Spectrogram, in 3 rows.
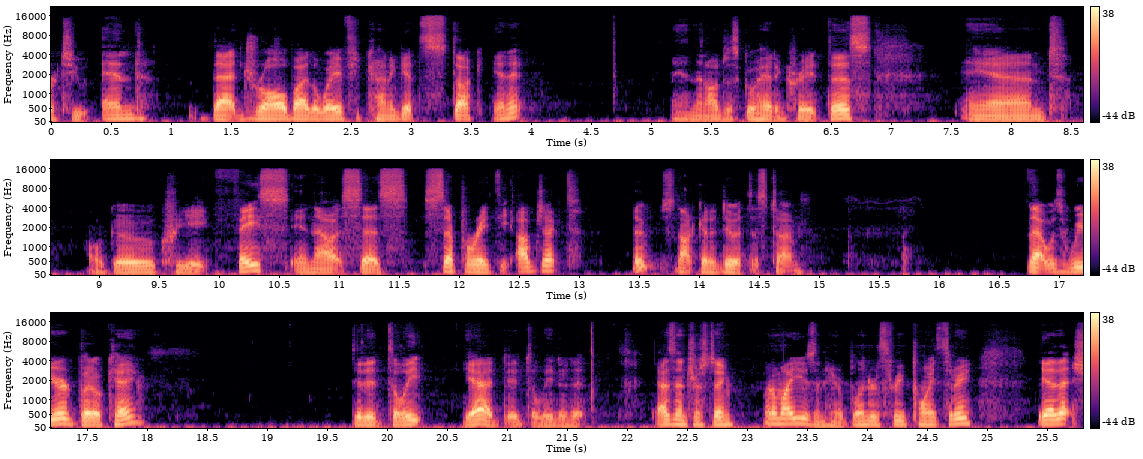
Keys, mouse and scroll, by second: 5.9 click, 8.6-10.1 drag, 13.3 click, 13.8-15.6 middle drag, 16.3 right click, 17.2 middle click, 18.0 right click, 18.4 right click, 18.8 middle click, 19.4 right click, 19.7 middle click, 21.7 KP_3, 22.2 scroll up 1, 22.8 scroll up 3, 25.2-25.5 scroll down 1, 25.6 right click.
